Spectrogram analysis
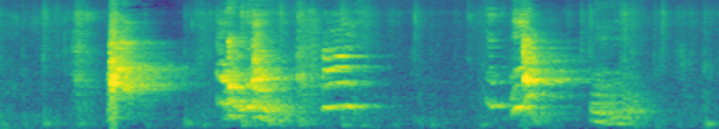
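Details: Three male Irish Jack Russell Terrier puppies, Mushroom, Portobello and Patty, playing at Violet Meadow Farm; sharp, high yips and short barks in three bursts over about five seconds, with quiet gaps between.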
